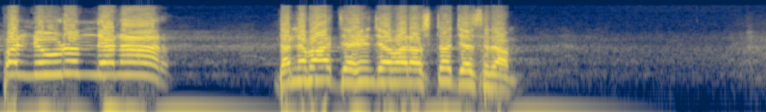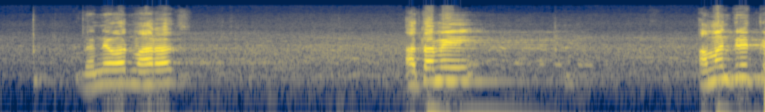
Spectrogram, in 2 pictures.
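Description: A middle-aged man speaks forcefully into a microphone over loudspeakers, with pauses between phrases.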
